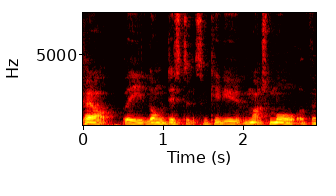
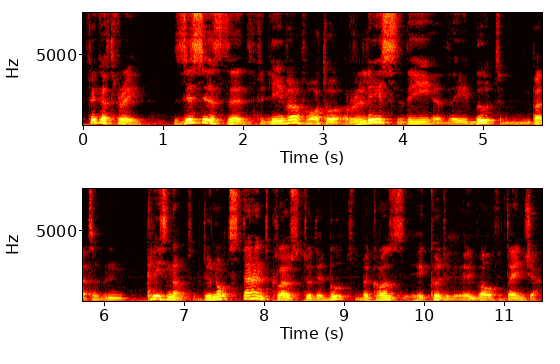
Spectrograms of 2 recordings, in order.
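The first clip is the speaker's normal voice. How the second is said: mock German accent; 3 semitones higher, slower than usual. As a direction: read the manual in a put-on German accent. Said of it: "I have to almost do it in the German accent".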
